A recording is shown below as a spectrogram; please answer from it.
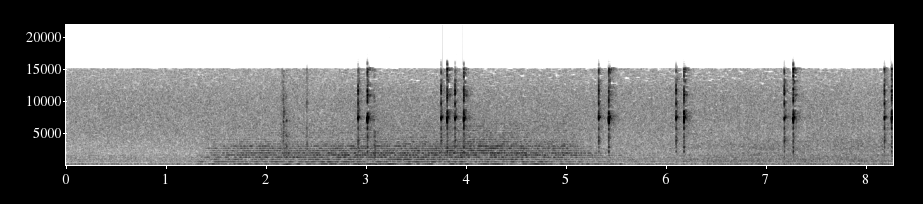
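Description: Scattered computer mouse clicks. A faint steady humming tone with many overtones fades in about a second and a half in and dies away after about four seconds.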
